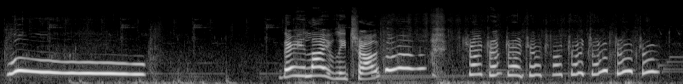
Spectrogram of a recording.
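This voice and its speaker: A woman's voice: extremely high pitch, slow pace, dull audio. A woman, chatting self-mockingly while fly fishing on a riverbank. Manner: chatty, self-mocking, excitable when hooking fish. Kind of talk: casual chat while fishing. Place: outdoors on a riverbank. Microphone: camera mic, sometimes far. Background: music.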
